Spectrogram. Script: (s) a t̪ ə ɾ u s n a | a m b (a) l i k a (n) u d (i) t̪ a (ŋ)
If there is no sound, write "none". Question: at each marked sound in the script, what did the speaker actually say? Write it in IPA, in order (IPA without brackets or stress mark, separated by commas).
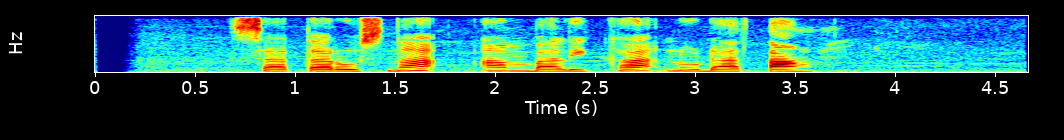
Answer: s, a, n, a, ŋ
